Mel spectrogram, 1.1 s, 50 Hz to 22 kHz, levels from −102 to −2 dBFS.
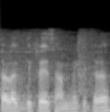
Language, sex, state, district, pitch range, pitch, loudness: Hindi, male, Chhattisgarh, Raigarh, 95-105 Hz, 100 Hz, -23 LUFS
